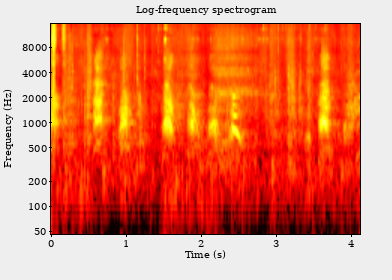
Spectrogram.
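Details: Pit bull during high-jump play, giving short sharp barks or yelps, about eight bursts in four seconds at an uneven pace, with faint background noise between calls.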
